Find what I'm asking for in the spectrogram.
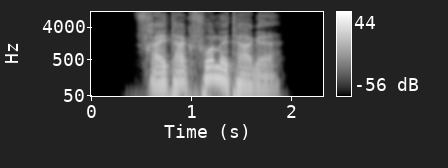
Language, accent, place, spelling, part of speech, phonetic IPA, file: German, Germany, Berlin, Freitagvormittage, noun, [ˈfʁaɪ̯taːkˌfoːɐ̯mɪtaːɡə], De-Freitagvormittage.ogg
- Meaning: nominative/accusative/genitive plural of Freitagvormittag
